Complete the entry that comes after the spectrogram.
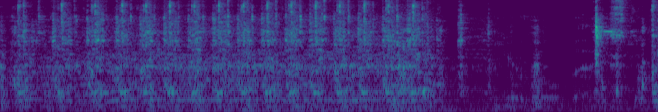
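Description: A sewing machine runs a quick backstitch through elastic on wrestling tights with white thread, a close, rapid mechanical whir and needle chatter that stops after about two seconds, leaving a few soft handling noises.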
